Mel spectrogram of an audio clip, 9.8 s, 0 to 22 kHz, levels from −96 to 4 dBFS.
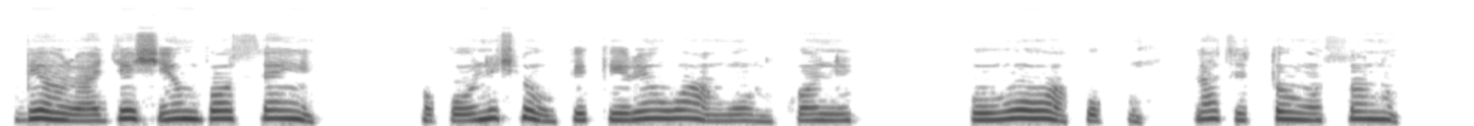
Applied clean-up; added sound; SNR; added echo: none; none; none; none.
